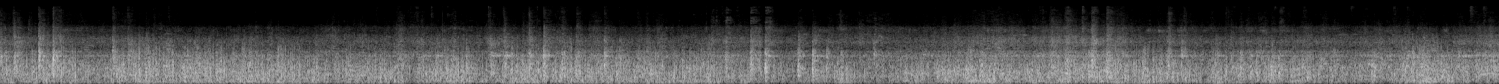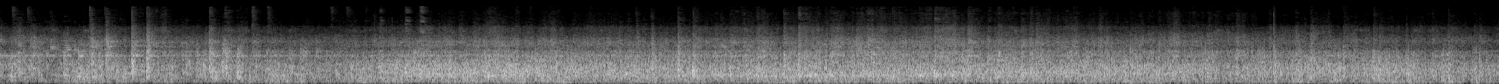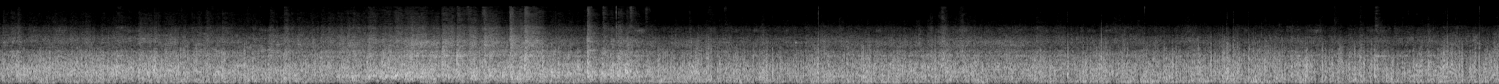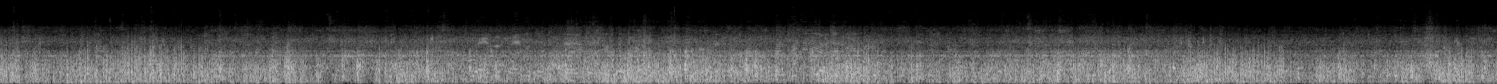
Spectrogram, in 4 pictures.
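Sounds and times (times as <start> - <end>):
wheels clicking over rail joints: 0.0 - 1.9, 2.5 - 59.9
train wheels rumbling on track: 0.0 - 59.9.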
